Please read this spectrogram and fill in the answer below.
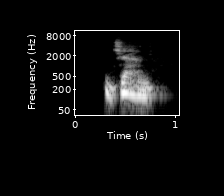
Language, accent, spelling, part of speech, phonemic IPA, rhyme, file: English, Southern England, Jan, proper noun, /d͡ʒæn/, -æn, LL-Q1860 (eng)-Jan.wav
- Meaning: 1. A male given name from Hebrew 2. A female given name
